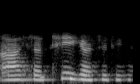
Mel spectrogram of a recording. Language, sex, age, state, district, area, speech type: Bengali, female, 30-45, West Bengal, North 24 Parganas, urban, conversation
